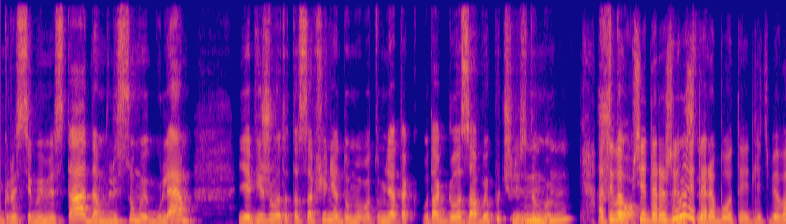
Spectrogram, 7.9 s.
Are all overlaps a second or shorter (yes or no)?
no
